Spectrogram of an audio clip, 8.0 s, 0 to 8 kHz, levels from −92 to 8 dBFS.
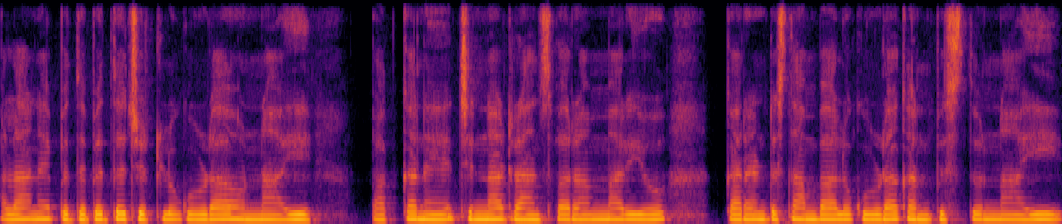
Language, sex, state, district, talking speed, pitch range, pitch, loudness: Telugu, female, Andhra Pradesh, Chittoor, 100 wpm, 200-210 Hz, 205 Hz, -16 LUFS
